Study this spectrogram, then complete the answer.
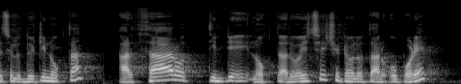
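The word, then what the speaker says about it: ثاء: মাখরাজ হলো উচ্চারণ স্থান জিহ্বার আগা সামনের উপরের দুই দাঁতের আগার সঙ্গে লাগিয়ে উচ্চারিত হয়।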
